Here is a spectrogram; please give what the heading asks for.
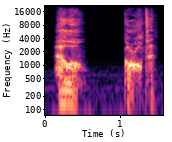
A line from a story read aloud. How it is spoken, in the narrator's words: quietly whispered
